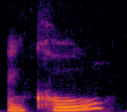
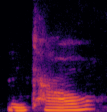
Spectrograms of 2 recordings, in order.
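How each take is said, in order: First: "and coal" with a long o in COAL; "and coal" sounded out, oh in place of ow. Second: "and cow" with COW on the ow vowel; "and cow" sounded out as two syllables, ow in the second. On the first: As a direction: try the second syllable as "coal", slowly. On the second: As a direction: try "cow" as a syllable rhyming with now. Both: Shown as a demonstration. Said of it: "so it could be cow".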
